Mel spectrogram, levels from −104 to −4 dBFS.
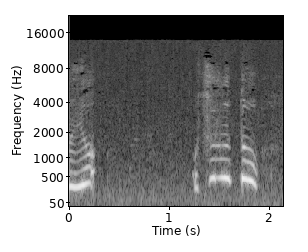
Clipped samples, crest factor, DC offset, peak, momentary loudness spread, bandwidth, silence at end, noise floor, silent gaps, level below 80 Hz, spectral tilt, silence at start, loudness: under 0.1%; 16 dB; under 0.1%; -8 dBFS; 16 LU; 14 kHz; 0.25 s; -50 dBFS; none; -56 dBFS; -5 dB/octave; 0 s; -21 LUFS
